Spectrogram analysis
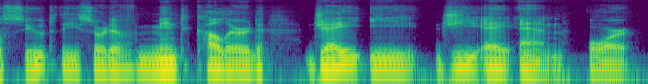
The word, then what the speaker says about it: Jegan: the sort of mint-colored Jegan, or Jagan. This one is decently straightforward. That's how I would naturally pronounce that based on the way it's written, and that matches the Japanese.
